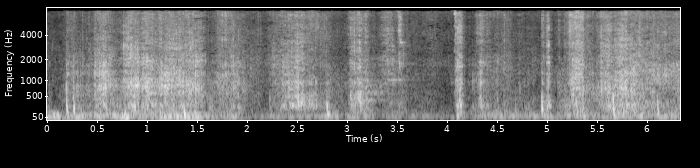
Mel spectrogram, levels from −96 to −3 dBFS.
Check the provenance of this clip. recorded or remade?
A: recorded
